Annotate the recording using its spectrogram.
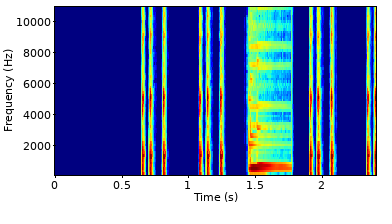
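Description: Online video slot game sound effects from EGT's 100 Burning Hot: short clicking reel-stop sounds in quick clusters as the reels land, with a brief ringing chime about one and a half seconds in.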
